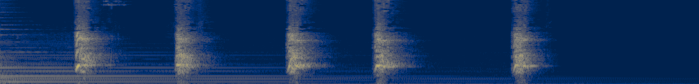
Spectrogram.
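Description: A Coton de Tulear dog barking five times, short barks about a second apart, over the fading end of background music.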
